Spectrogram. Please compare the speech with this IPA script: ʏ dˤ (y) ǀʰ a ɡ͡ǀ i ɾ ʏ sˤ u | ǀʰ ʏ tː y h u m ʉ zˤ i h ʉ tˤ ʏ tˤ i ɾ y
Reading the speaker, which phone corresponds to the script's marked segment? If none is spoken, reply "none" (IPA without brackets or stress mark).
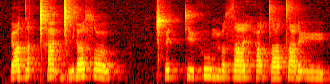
ʏ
